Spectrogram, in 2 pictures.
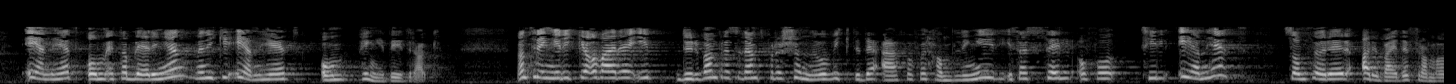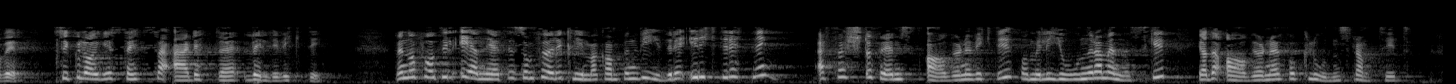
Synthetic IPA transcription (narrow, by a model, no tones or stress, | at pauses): eːnɪheːt̪ɔmɛt̪ɑbleːɾɪŋənmɛnɪkːəʔeːnɪɦeːt̪ʔɔmpʰɛŋːəbid̪ɾɑ̰ːɡ̥ | mɑnt̪ʰɾɛŋːəɾɪkːəɔʋæːɾəɪd̪ʉɾbɑnpʰɾɛsɪd̪ɛnt̪fɔɾɔʂœnːəʋʊɾʋɪkt̪ɪd̪ɛʔæɾfɔɾfɔɾhɑnd̪lɪŋəɾɪsæɪsɛlːɔfoːt̪ʰɪleːnɪheːt̪ | sɔmføːɾəɾɑɾbæɪd̪əfɾɑmːoːʋəɾ | sʏkʊloːɡɪssɛt̪sɔʔæɖɛt̪ʰːəʋɛld̪ɪʋɪkt̪ɪ | mɛnɔfoːt̪ʰɪleːnɪheːt̪əʂɔmføːɾəɾkʰliːmɑkʰɑmpənʋiːd̪əɾəʔɪɾɪkt̪ɪɾɛt̪nɪŋ | ʔæɾfœʂʈɔfɾɛmst̪ɑːʋjøːəɳəʋɪkt̪ɪfɔɾmɪlɪuːnəɾɑʋmɛnːəskəɾjɑːd̪ɛʔɑːʋjøːɾəɳəfɔɾkʰluːd̪ən̩sfɾɑmt̪ʰiːd̪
